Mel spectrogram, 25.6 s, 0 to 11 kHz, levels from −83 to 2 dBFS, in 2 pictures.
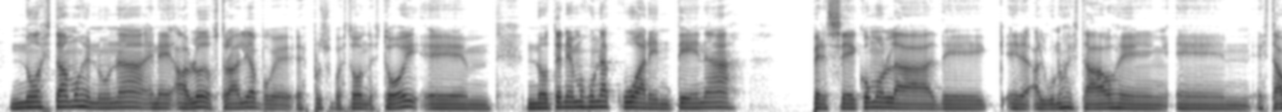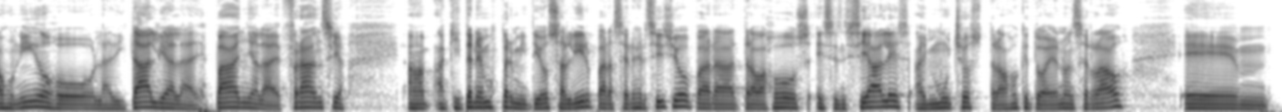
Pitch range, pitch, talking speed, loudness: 120-145 Hz, 130 Hz, 145 wpm, -22 LUFS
